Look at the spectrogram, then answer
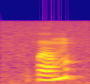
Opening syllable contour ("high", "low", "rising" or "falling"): rising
